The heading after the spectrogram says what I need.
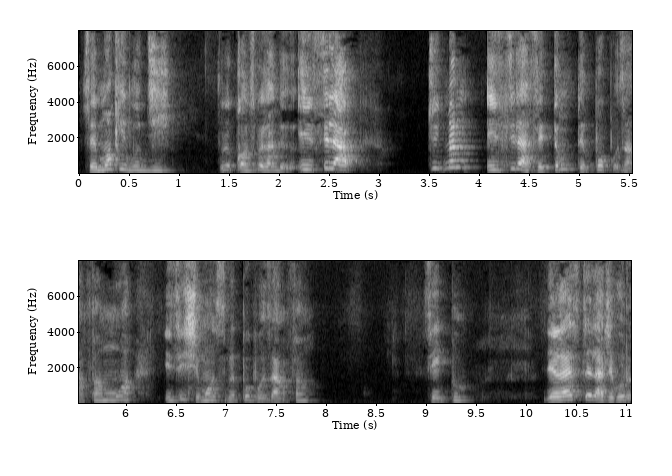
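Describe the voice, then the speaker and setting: A woman from Cameroon ranting on a livestream, scolding and mocking her rivals, often repeating herself. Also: mid-range voice. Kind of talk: heated livestream rant.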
